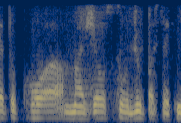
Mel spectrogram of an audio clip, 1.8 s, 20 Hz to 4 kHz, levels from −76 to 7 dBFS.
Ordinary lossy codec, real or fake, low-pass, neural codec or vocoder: AAC, 16 kbps; real; 3.6 kHz; none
